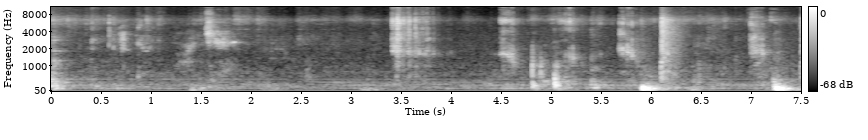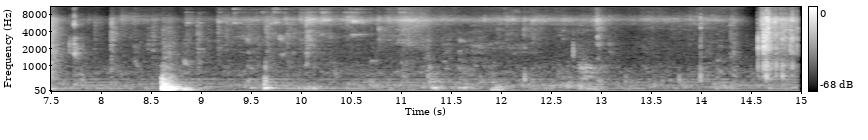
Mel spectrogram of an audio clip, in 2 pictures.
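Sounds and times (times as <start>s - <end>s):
chewing with crackles: 3.4s - 8.6s.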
